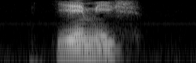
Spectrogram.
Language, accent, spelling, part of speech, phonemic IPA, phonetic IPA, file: Armenian, Eastern Armenian, եմիշ, noun, /jeˈmiʃ/, [jemíʃ], Hy-եմիշ.ogg
- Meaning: 1. melon (Cucumis melo) 2. fruit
